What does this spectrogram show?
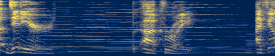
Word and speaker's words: Didier: How about Didier? Croy. I feel like I'm butchering the pronunciation of Didier.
